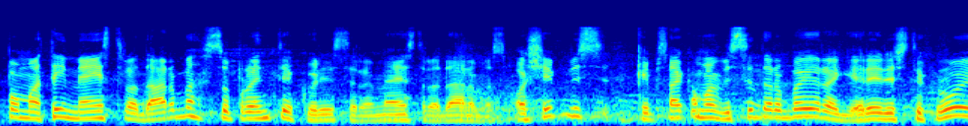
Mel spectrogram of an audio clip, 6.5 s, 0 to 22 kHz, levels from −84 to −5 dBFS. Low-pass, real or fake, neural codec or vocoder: 9.9 kHz; real; none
